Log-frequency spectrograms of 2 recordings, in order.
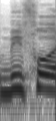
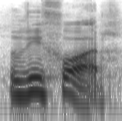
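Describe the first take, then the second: First: The second vowel is short and clipped. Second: The second vowel is long and drawn out. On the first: This is the everyday local way of saying it. The speaker calls it wrong. "अपने हिसाब से पढ़ते हैं सुविधा के लिए, तो बिफोर इस तरह से पढ़ते हैं" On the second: This is the standard dictionary way of saying it. The speaker calls it right. "इसका शुद्ध उच्चारण क्या है? वी फॉर"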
